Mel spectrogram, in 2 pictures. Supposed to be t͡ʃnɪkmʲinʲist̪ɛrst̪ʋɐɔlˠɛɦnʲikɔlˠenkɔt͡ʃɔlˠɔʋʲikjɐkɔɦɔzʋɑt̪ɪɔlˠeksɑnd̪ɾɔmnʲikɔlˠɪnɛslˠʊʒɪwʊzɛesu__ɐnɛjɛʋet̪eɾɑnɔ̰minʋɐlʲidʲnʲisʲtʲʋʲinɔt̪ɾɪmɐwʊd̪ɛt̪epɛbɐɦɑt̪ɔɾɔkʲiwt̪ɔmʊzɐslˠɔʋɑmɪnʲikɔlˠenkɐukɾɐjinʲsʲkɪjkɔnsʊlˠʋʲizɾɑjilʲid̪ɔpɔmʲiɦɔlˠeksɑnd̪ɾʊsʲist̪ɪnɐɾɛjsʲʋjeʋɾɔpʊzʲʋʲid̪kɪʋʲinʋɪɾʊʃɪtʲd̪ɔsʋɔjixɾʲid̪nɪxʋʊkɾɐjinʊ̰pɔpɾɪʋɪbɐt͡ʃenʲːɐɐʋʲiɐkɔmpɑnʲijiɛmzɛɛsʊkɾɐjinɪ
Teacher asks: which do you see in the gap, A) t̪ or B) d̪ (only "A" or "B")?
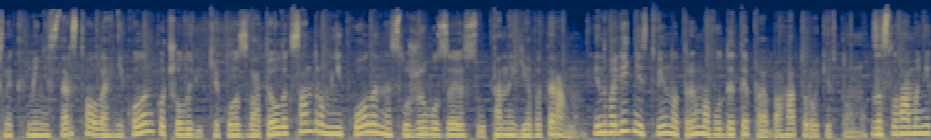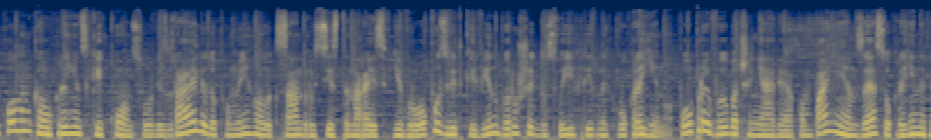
A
